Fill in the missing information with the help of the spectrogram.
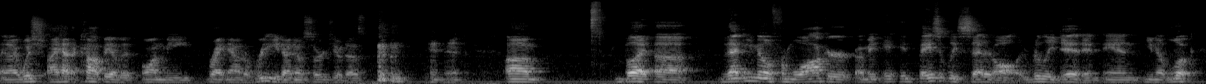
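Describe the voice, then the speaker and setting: Podcast co-host, male, animated rambling talk, roomy sound, slightly off-mic. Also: medium pitch. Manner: talkative, animated recounting. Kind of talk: casual chat. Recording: roomy, distant mic with faint noise.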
